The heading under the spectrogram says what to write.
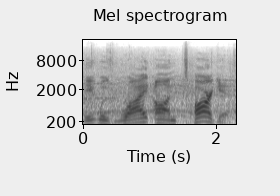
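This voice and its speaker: A man's voice: a little high, lively intonation, slow pace. A man giving live color commentary on a pro wrestling match as the second commentator. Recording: noisy venue with crowd behind. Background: crowd noise.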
